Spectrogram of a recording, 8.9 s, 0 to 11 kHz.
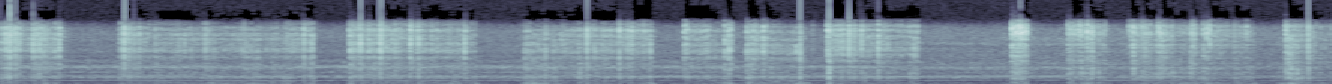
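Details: Repaired Blackfoot 350W/120A welder (4060 and PTC replaced) welding with 2.6 mm rod at about 70 A: steady unbroken crackling sizzle with faint constant whistle underneath; welder running normally.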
